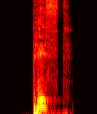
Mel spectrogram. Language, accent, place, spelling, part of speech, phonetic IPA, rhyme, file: German, Germany, Berlin, pisst, verb, [pɪst], -ɪst, De-pisst.ogg
- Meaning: inflection of pissen: 1. second/third-person singular present 2. second-person plural present 3. plural imperative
